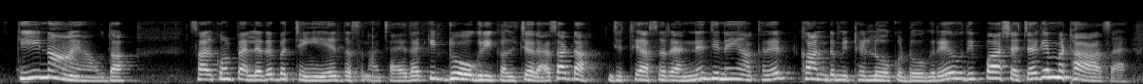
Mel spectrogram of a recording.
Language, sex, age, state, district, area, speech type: Dogri, female, 45-60, Jammu and Kashmir, Samba, rural, spontaneous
